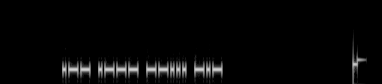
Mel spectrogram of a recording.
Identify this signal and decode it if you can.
Morse code, heard as a keyed tone, about 40 wpm, 700 Hz. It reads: WJ7K
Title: USA Call Signs - 4 Characters - 6x Character Spacing - 40wpm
